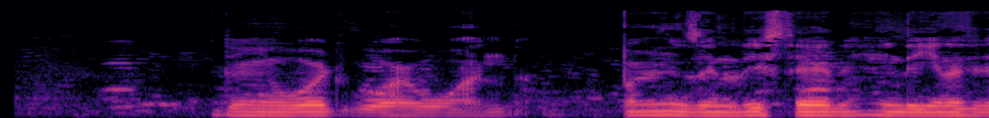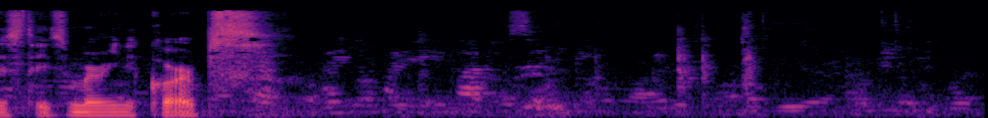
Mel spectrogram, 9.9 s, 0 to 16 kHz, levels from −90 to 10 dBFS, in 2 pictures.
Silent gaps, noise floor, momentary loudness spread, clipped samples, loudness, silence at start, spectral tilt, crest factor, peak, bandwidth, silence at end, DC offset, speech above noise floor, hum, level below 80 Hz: none; -56 dBFS; 24 LU; under 0.1%; -27 LUFS; 0.55 s; -5 dB/octave; 22 dB; -8 dBFS; 11.5 kHz; 0.1 s; under 0.1%; 29 dB; none; -54 dBFS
